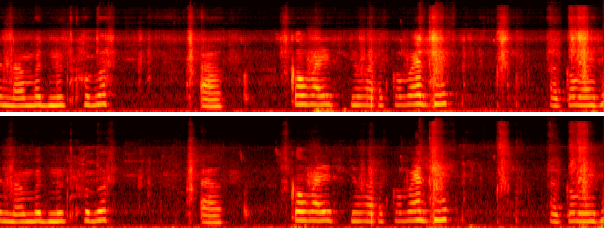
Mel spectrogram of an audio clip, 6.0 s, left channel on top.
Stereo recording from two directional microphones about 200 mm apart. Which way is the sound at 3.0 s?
15° left (ahead or behind).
